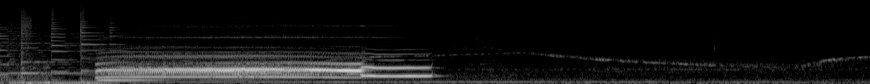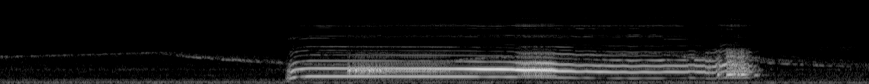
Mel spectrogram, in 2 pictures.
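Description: A dog howls loudly nearby in long, wavering notes.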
